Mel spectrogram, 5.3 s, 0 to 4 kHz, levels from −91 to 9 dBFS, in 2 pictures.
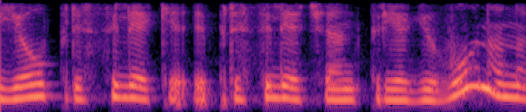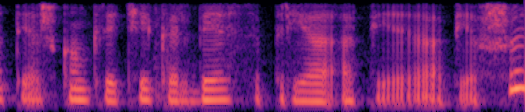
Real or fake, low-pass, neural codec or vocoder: real; 3.6 kHz; none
